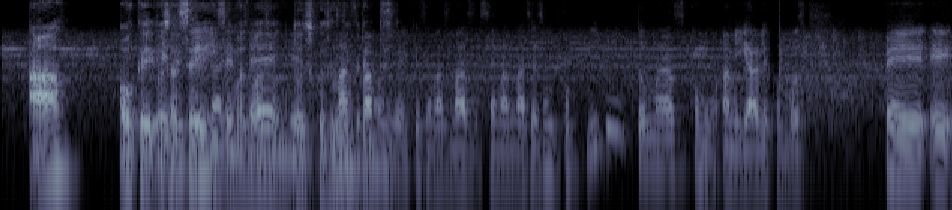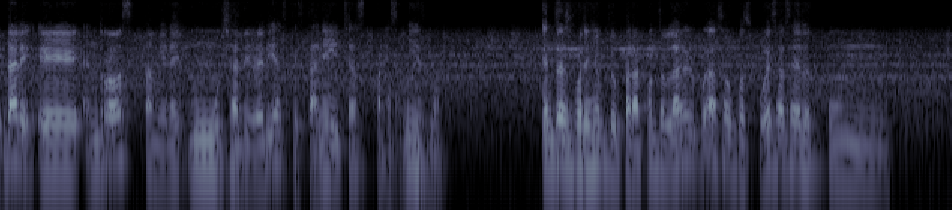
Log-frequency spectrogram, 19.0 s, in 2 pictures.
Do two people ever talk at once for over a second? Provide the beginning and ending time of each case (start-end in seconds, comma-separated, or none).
1.6-3.9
